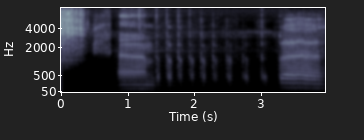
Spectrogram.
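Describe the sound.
Eight dice rolling on a table, a quick series of many sharp, ringing clicks between two longer, brighter bursts of sound.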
